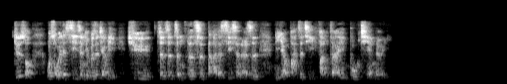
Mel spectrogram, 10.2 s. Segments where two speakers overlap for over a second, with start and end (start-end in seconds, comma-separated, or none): none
